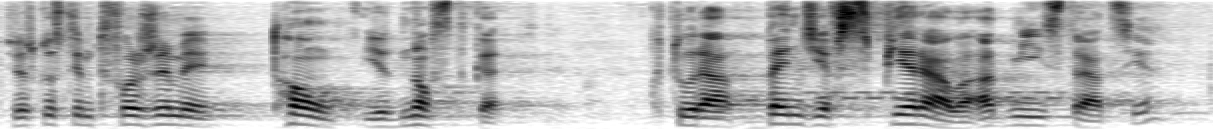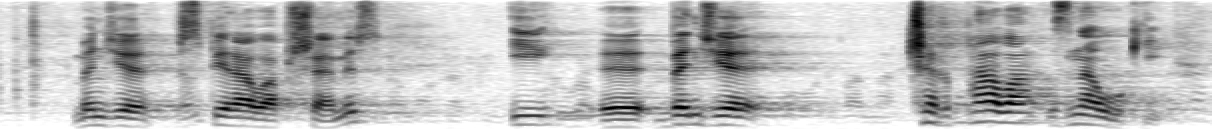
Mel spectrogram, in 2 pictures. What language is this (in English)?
Polish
